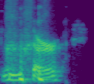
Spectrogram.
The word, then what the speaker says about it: Luther: And it almost sounds like we're saying loser, but it's not. It's Luther.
